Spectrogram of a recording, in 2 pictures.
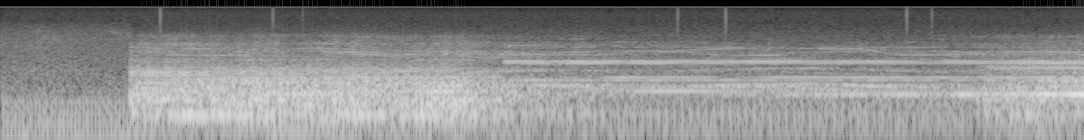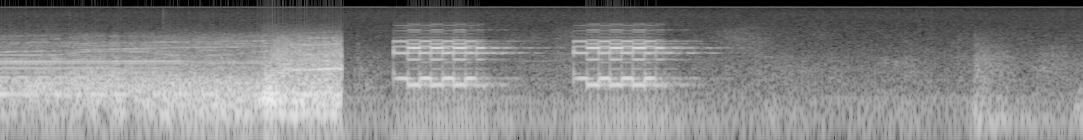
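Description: Film music from a western playing on a television stops suddenly about seven seconds in. Then a telephone rings twice in two short bursts.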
